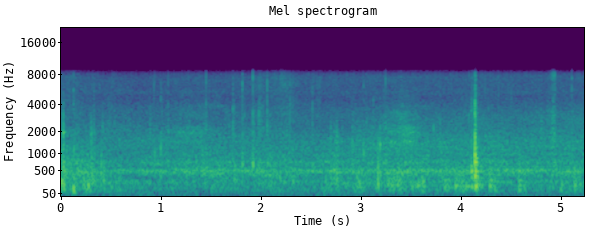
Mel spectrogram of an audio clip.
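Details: Buzzing of a caught honey bee swarm during its move from a temporary small box to a larger home; even, dense drone of many insects with one sharp tap toward the end.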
